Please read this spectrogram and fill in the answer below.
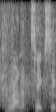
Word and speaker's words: choranaptyxic: How do you pronounce it? Koranaptixik. I love that you Koranaptixik.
